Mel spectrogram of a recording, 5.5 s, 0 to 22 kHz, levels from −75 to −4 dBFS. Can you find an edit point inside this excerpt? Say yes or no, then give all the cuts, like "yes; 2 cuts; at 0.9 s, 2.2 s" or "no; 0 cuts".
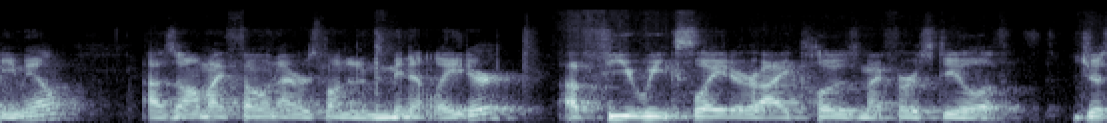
yes; 1 cut; at 2.6 s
